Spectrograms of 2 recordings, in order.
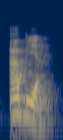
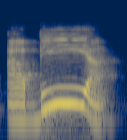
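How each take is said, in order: First: The two vowels blend into one syllable. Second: The two vowels fall in separate syllables. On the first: The speaker calls it wrong. "No decimos" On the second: The speaker calls it right. "Decimos había"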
